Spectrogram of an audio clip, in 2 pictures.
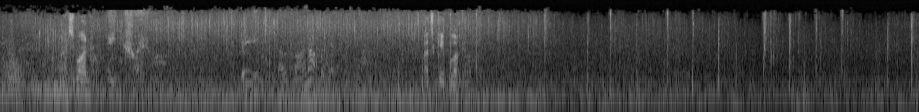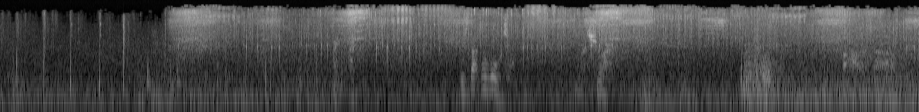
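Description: Torch flames crackle softly.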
